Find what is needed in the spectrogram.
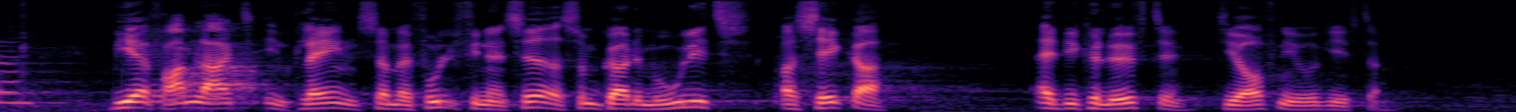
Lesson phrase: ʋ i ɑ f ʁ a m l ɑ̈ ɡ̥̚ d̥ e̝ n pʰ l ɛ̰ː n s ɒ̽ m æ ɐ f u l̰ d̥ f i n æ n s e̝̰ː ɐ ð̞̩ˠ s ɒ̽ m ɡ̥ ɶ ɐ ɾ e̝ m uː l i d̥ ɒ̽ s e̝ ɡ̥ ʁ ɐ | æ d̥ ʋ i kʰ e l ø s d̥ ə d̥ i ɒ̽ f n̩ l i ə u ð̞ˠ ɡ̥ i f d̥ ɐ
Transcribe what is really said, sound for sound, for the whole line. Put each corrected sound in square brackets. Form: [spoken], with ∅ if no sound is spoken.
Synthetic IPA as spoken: ʋ i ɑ f ʁ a m l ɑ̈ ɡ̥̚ d̥ e̝ n pʰ l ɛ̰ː n s ɒ̽ m æ ɐ f u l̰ d̥ f i n æ n s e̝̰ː ɐ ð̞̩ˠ s ɒ̽ m ɡ̥ ɶ ɐ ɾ e̝ m uː l i d̥ ɒ̽ s e̝ ɡ̥ ʁ ɐ | æ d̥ ʋ i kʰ [æ] l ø [f] d̥ ə d̥ i ɒ̽ f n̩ l i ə u ð̞ˠ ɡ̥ i f d̥ ɐ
